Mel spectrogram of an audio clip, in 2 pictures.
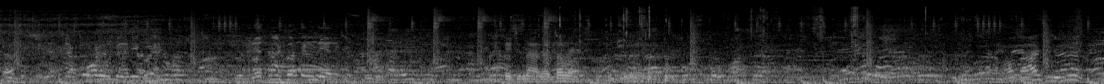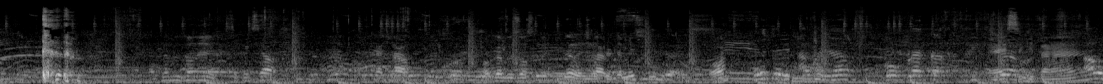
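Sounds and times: background music: 0.0 - 22.0
people chatting: 0.0 - 22.0.

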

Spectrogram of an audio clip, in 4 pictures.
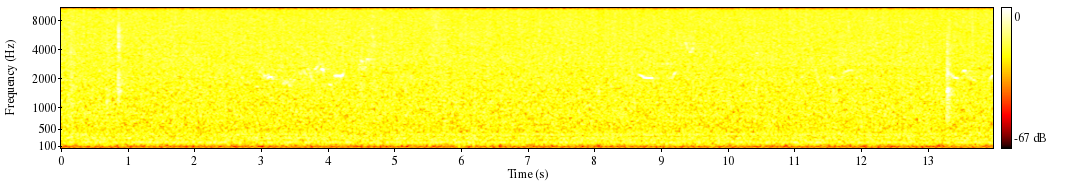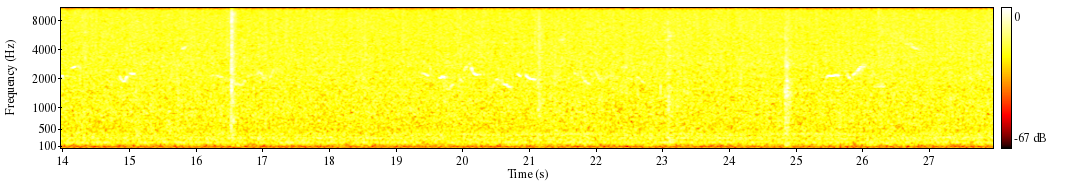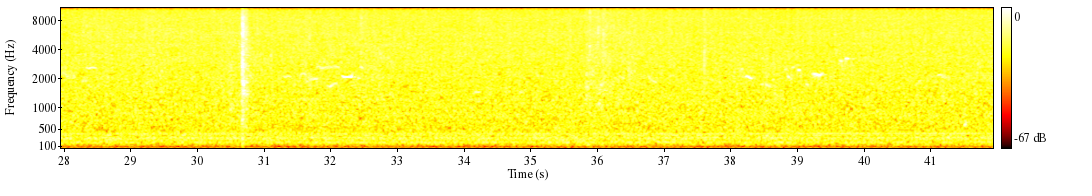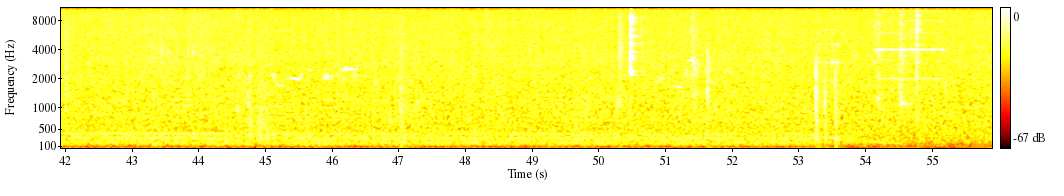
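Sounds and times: steady hiss: 0.0 - 55.9.

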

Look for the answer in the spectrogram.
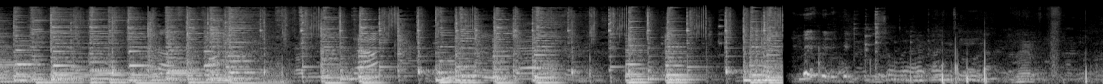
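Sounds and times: murmur of voices: 0.0 - 11.0
cutlery clinking on plates: 5.7 - 7.8, 8.5 - 9.0.

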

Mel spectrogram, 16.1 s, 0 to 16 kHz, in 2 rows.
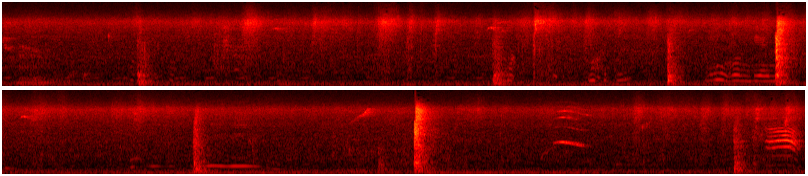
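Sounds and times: young animal squeaky calls: 13.5 - 14.1.

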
